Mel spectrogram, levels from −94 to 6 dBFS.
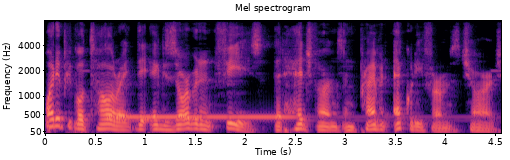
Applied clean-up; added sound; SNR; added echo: classical method log-MMSE.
